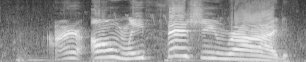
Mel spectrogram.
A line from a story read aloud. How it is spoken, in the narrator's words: yelled Squirrel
